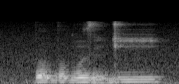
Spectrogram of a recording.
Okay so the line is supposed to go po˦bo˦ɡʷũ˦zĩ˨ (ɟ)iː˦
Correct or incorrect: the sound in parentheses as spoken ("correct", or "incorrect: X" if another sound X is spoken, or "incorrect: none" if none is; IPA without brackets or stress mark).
incorrect: ɡ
